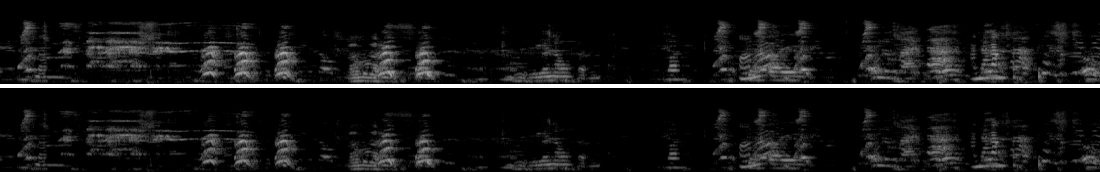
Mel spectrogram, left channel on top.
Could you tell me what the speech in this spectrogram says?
Ano ba? Wala na akong kanin. Ano? Ano lang?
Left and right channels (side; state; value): right; quieter; 5.6 dB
